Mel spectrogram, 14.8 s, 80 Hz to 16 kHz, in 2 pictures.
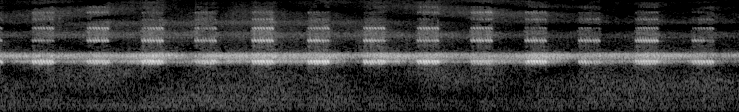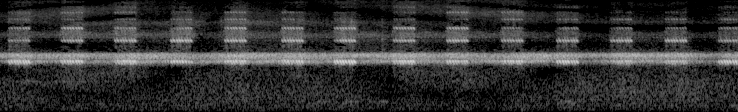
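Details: Crickets rendered in binaural 8D for relaxation: regular high-pitched chirps roughly every 0.7 seconds, about twenty in sequence, layered over an unbroken shrill trill that gently sweeps from side to side.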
